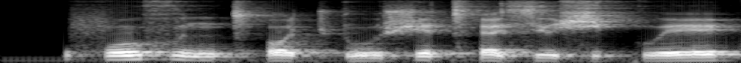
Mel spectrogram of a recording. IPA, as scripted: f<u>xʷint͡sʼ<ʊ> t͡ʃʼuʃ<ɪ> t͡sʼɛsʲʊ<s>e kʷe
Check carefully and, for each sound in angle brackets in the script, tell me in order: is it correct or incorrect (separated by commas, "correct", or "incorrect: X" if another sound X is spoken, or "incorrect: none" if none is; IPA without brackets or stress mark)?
incorrect: o, incorrect: ɔ, correct, incorrect: ɕ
